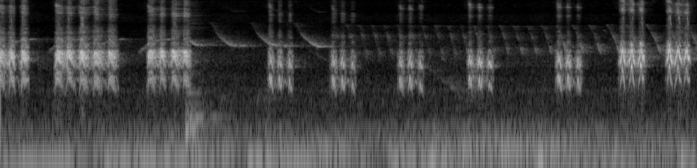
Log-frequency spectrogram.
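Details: Long-tailed shrike in a lure recording meant to stimulate other shrikes to answer. Harsh, buzzy, rasping notes repeat about twice a second, with a few thin, falling whistles slurred between the bursts.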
